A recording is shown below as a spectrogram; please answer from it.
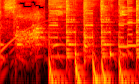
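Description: Dugem (Indonesian funkot-style) DJ remix music. Over a short break without bass, a rising sweep effect builds. About three-quarters of a second in, the full beat drops back in with heavy bass and fast drum hits, roughly four a second.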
